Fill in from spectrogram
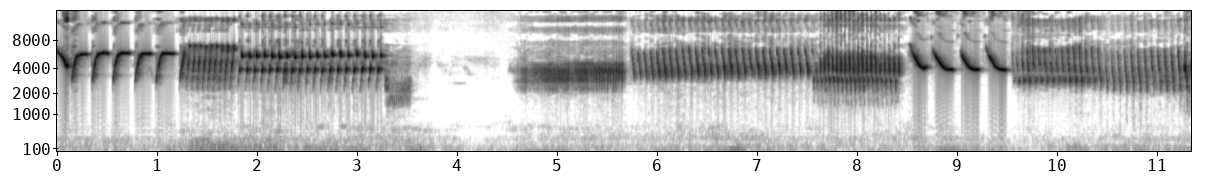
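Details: Singing canary used to prompt silent canaries: quick whistled notes, buzzy rattles, a brief pause, then long dense trills broken by a few sharp downslurred whistles.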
